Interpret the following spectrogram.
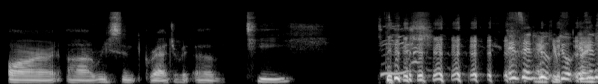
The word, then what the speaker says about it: Tisch: And they're Gen Z, and they are a recent graduate of Tisch. Is it Thank you, thank you for pronouncing it correctly.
